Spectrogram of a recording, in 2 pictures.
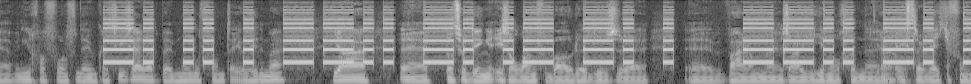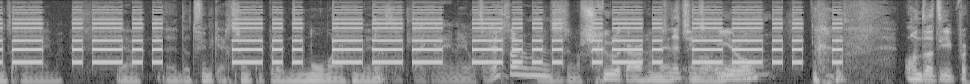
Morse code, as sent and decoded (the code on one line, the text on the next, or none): -. .. . --.. -. .- -. . / --.. -. .- .-.. / -.. --- -... .-. --.. .
NIEZNANE ZNAL DOBRZE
